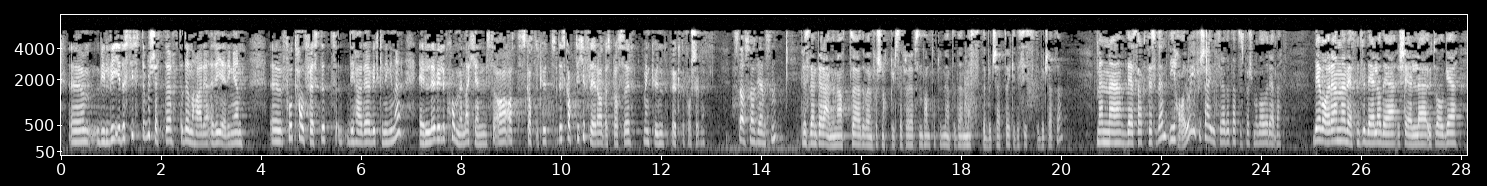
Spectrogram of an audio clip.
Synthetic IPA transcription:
ʋɪlːʋɪɪd̪ɛsɪst̪əbʉʂɛt̪ːət̪ʰɪld̪ɛnːəɦæːɾɾɛjeːɾɪŋən | foːt̪ʰɑlfɾɛst̪ət̪d̪ɪɦæːɾʋɪɾknɪŋənəɛlːəɾʋɪld̪ɛkʰɔmːəɛːnæɾçɛnːəlsə̰ʔɑʋɑt̪skɑt̪ːəkʰʉt̪ːd̪ɛskɑːp̚t̪əɪçːəfleːɾəɑɾbæɪsplɑsəɾmɛnkʰʉnːøːkt̪əfɔʂɛlːəɾ | st̪ɑːsɑd̪jɛnsn̩ | pʰɾɛsɪd̪ɛnt̪jæɪɾæɪnəɾmɛɑt̪d̪ɛʋɑɾɛnfɔʂɳɑkːəlsəfɾɑɾɛpɾəsn̩t̪ʰɑnt̪nɑt̪hʉnmeːnt̪əd̪ɛnɛst̪əbʉd̪ʂɛt̪ːəɔɪkːəd̪ɛsɪst̪əbʉd̪ʂɛ̰t̪ʰːə | mɛnd̪ɛsɑkt̪̚pʰɾɛsɪd̪ɛnt̪ʋɪɦɑ̰ɾjʊɪfːɔʂæɪʉːt̪ʰɾɛːd̪ət̪̚d̪ɛt̪ːəspœʂmoːləɑləɾeːd̪ə | d̪ɛʋɑɾɛnʋeːsənt̪lɪd̪eːlɑʋd̪ɛʂeːləʉːt̪ʋɑlɡə

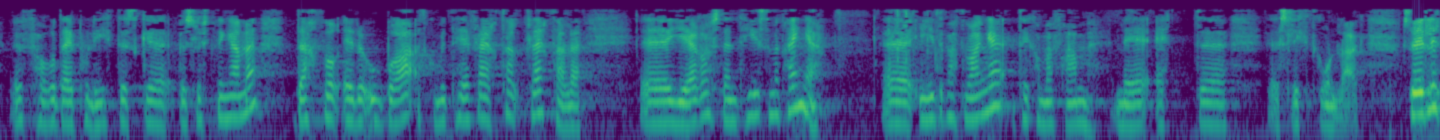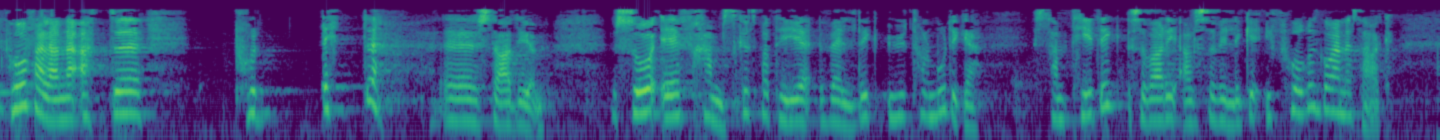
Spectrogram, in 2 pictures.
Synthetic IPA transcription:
fɔʁd̪æɪpʰʊliːt̪ɪskəb̥əslʉt̪nɪŋɑnəd̪æɾfɔɾɛd̪ɛʔuːbɾɑːʔɑ̰t̪kʰʊmɪt̪ʰeːɑflæɪʁt̪ʰɑlə | jeːʁɔsd̪ɛnt̪ʰiːsɔmʋɛt̪ʰʁɛŋːəɾ | ʔɪd̪ɛpɑʁt̪əmɑŋːət̪ʰɪlkʰɔmːɑfʁɑmːmɛʔɛt̪ | slɪkt̪ɡʁʉnd̪lɑ̰ːɡ̥sɔɛɾd̪ɛlɪt̪̚ːpʰoːfɑlːɑnəʔɑt̪ | pʰɔ | d̪̥ɛt̪ːə | st̪ɑːd̪ɪʉm | sɔʔɛfɾɛmskɾɪt̪spʰɑt̪ʰiːəʋɛld̪ɪɡʉːt̪ʰɑlmuːd̪ɪɡə | sɑmt̪ʰiːd̪ɪɡsɔʋɑɖ̪ɪʔɑlsɔʋɪlːɪɡəʔɪfoːɾəɡoːənəsɑ̰ːk

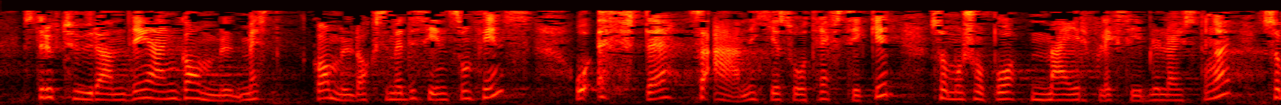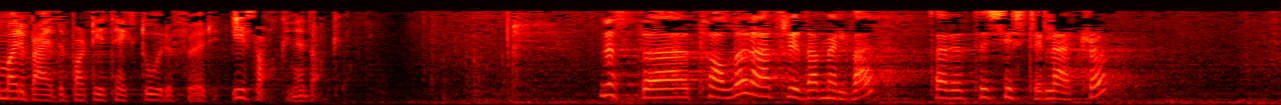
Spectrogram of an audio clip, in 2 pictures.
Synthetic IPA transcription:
st̪ɾʉk̚t̪ʰʉːɾɛnd̪ɾɪŋæɾɛnɡɑməlmɛst̪ | ɡ̥ɑmːəld̪ɑksmɛd̪ɪsiːnsɔmfɪnsɔʔɛft̪əsɔʔæ̰ɾɑnɪçːəsɔt̪ʰɾɛfsɪkːəɾsɔmɔʂoːpɔmæɪɾflɛksiːbləlœʏsnɪŋəɾsɔmɑɾbæɪd̪əɾpɑʈiːt̪ʰɛkt̪uːɾəfø̰ːɾɪsɑ̰ːkənɪd̪ɑ̰ːɡ̥ | nɛst̪ət̪ʰɑːləɾæɾfɾiːd̪ɑmɛlʋæɾd̪̥ʰæɾət̪ʰəçɪʂʈəlæːʈʰɾø

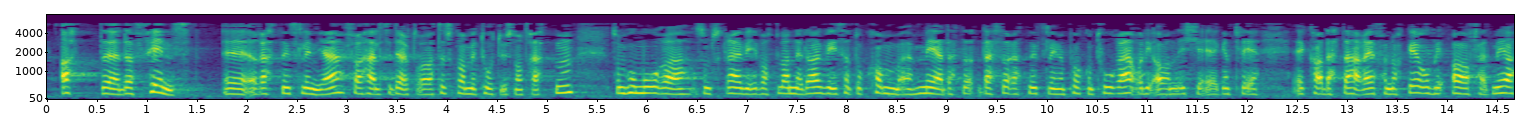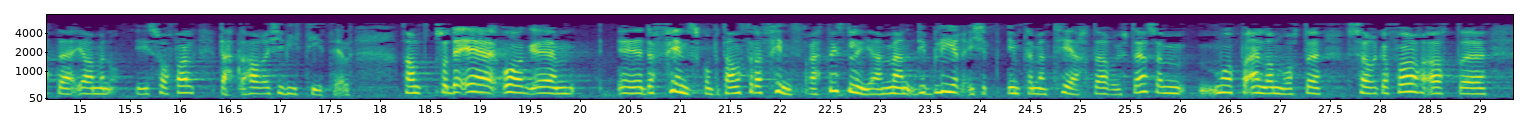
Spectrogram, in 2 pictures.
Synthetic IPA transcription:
ʔɑt̪d̪ɛfɪnst̪ | ɾɛt̪nɪŋslɪnjəfɾɑɦɛlsəd̪ɪɾɛk̚t̪ʰʊɾɑːt̪əsɔkʰɔmːɪt̪ʰuːt̪ʰʉːsənɔt̪ʰɾɛt̪ːn̩sɔmɦumuːɾɑsɔmskɾæɪʋəɪʋɔʁt̪lɑnːəɪd̪ɑːɡʋiːsəɑt̪̚d̪ʊkʰɔmːəmɛd̪ɛə̰d̪ɛsːəɾɛt̪nɪŋslɪnjənəpʰɔkʊnt̪ʰuːɾəʔɔ̰d̪ɪʔɑːnəɾɪçːəʔeːɡənt̪ʰlɪkʰɑːd̪ɛt̪ːəhæːɾɛfɔnɔkːəɔblɪːʔɑːfɛd̪mɛɑt̪̚d̪ɛjɑːmɛnɪsoːfɑlːd̪̥ɛt̪ːəɦɑɾɪçːəʋɪt̪ʰiːt̪ʰɪ̰lsɑnt̪sɔd̪ɛɛoːɡ | d̪ɛfɪnskʊmpət̪ʰɑnsəd̪ɛfɪnsɾɛt̪nɪŋslɪnjəmɛnd̪ɪblɪɾɪ̰çːə | ɪmpləmɛnt̪ʰeːɾt̪̚d̪æːɾʉːt̪əsɔɔmmɔpʰɔʔɛ̰nlɑnmoːt̪əsœɾɡəfɔɾɑt̪

